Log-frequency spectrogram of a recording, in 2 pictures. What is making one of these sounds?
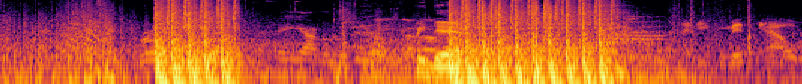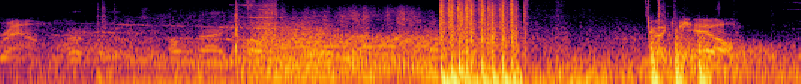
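Gunfire bursts out in loud, sharp volleys.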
